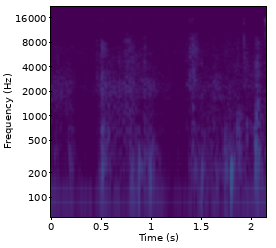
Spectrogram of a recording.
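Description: Small dog rolling and wriggling on its back on a rug: irregular soft thumps and scuffs of its body and paws against the mat, in a few quick clusters, with a low steady hum underneath.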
